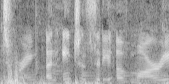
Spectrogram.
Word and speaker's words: Mari: We're spending all day today touring an ancient city of Mari. It's spelled like the name Mary, but it's pronounced Mari.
